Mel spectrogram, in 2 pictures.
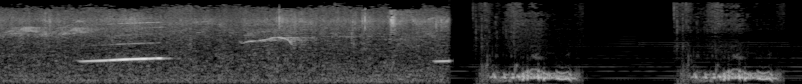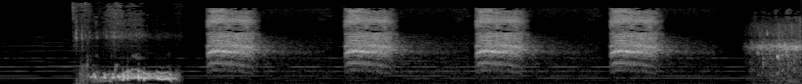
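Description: A run of bird sounds: a few chirps and whistles over a noisy background for the first four and a half seconds. A common wood pigeon then gives three low coos, each about a second long, followed by four short harsh calls, evenly spaced and each falling in pitch. A steady background music drone runs under the later calls.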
